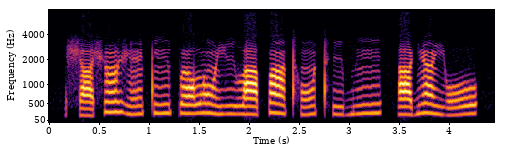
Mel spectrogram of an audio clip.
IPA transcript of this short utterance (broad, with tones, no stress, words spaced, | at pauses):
ʃa˩ʃœ̃˦˥ ʒẽ˨˥tĩ˦˥pœ˦˥ lˠõ˥˧ji˧βa˧ pã˥˧tʰõ˨˥tʰi˧bĩ˦˥ | a˧ɡʲã˥˧ jo˨˥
